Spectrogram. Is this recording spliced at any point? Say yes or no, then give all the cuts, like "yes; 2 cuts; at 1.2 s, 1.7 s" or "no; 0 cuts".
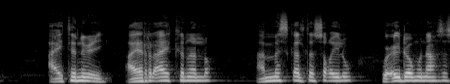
yes; 1 cut; at 1.1 s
